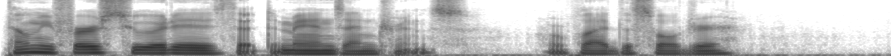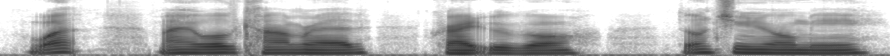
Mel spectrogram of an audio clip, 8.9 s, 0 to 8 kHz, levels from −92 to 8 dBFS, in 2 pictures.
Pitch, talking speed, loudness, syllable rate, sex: 115 Hz, 150 wpm, -18 LUFS, 4.6 syllables/s, male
